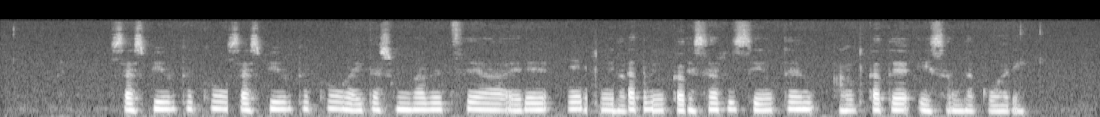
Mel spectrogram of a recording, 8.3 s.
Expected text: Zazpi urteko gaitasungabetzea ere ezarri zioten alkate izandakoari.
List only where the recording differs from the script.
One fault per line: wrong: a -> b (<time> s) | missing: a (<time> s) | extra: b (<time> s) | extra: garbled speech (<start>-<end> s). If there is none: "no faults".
extra: zazpi urteko (1.8 s)
extra: garbled speech (4.3-5.2 s)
